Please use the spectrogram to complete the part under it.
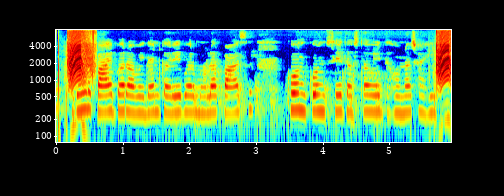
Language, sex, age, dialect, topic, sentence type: Chhattisgarhi, female, 18-24, Central, banking, question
